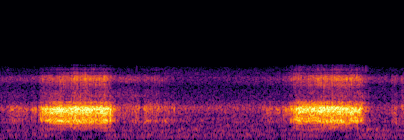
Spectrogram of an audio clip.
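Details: Two long, rough, buzzing breaths about three seconds apart in a quiet room; steady snoring.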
